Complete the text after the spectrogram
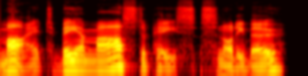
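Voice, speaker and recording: A man puts on a character voice at a medium pitch, talking at a fairly slow pace against a quiet background. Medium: read story. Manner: purring, catlike.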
